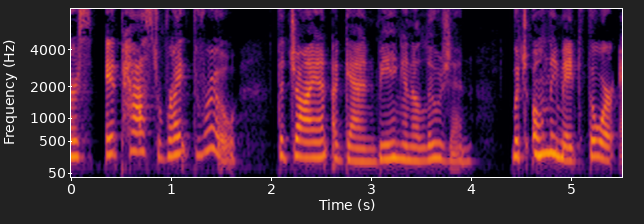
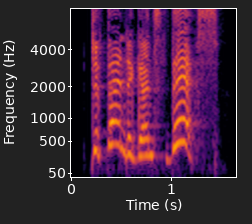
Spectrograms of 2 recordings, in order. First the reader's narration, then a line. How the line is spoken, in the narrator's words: Thor roared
